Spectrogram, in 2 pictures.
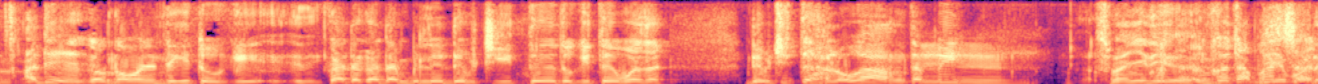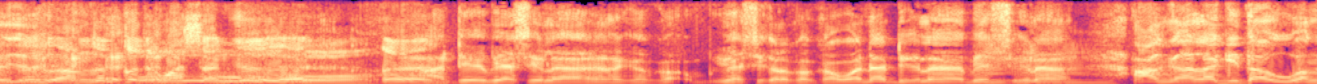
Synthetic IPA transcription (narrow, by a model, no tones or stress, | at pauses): adəkawaŋkawanant̪ikit̪ukikadaŋkadaŋbilədiəbət͡ʃɾit̪ət̪uk̬it̪əpuas̬an | diəbət͡ʃɾit̪əɦaloɾaŋt̪api | səbənaɲãdiəŋkat̪abuaəpsadad͡ʒaəaŋkakat̪aʔpuasankəəa̰dəbiasəlahka̰ | biasəkalakaakawanadəlabiasəlah | aŋaʔlaɡit̪auaŋ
